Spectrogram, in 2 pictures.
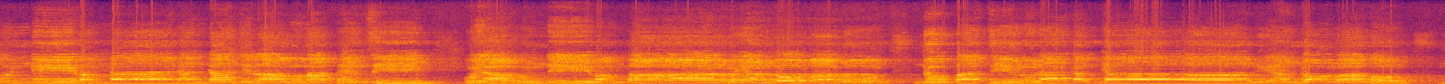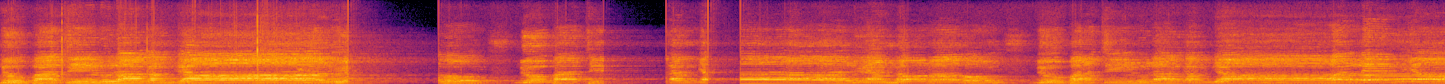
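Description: Gospel choir singing a Tonga-language song in several-part harmony, with a brief dip in loudness about two-thirds of the way through.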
